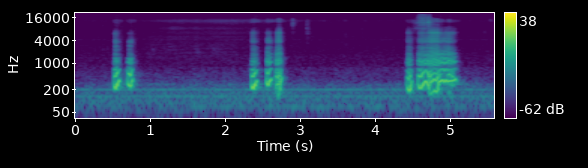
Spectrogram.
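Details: Exotic Shorthair cat Shishamo snoring in sleep, with short raspy snorts in twos and threes followed by one longer, gurgling, wavering snore near the end, against a quiet indoor hum.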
